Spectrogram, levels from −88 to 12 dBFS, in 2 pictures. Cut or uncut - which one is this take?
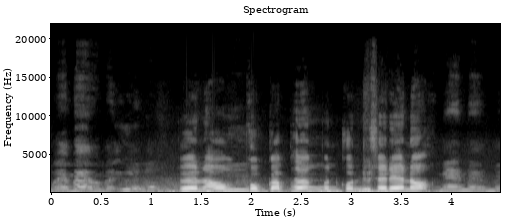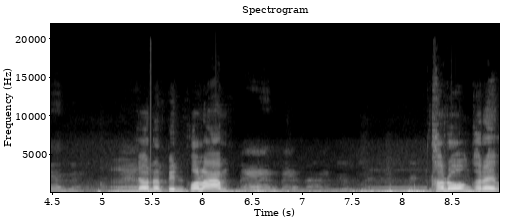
cut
